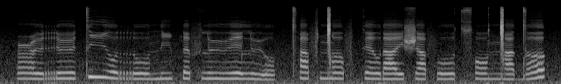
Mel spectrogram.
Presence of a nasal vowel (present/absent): absent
